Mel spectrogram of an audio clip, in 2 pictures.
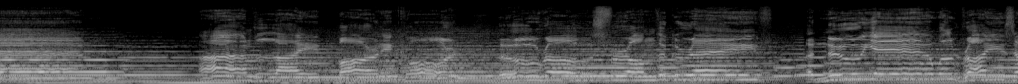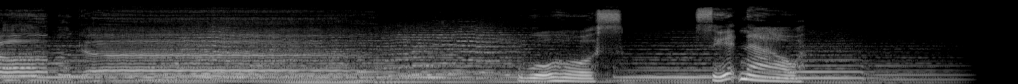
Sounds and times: Music: 0.0s - 20.0s
Speech: 15.4s - 16.4s, 17.2s - 18.2s.

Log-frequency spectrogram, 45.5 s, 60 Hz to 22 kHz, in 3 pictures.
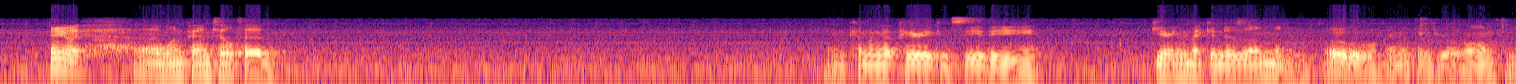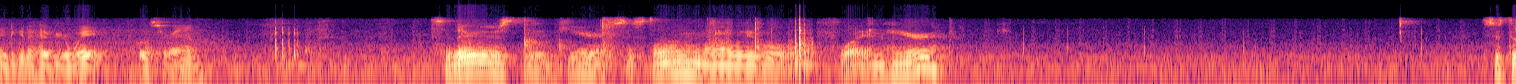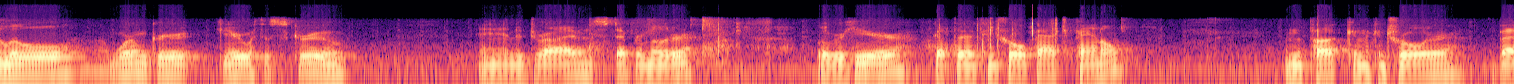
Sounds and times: Speech: 0.5s - 2.9s, 8.2s - 10.4s, 11.5s - 17.3s, 19.5s - 24.7s, 30.0s - 33.9s, 35.1s - 37.6s, 38.5s - 41.7s, 43.2s - 45.4s.

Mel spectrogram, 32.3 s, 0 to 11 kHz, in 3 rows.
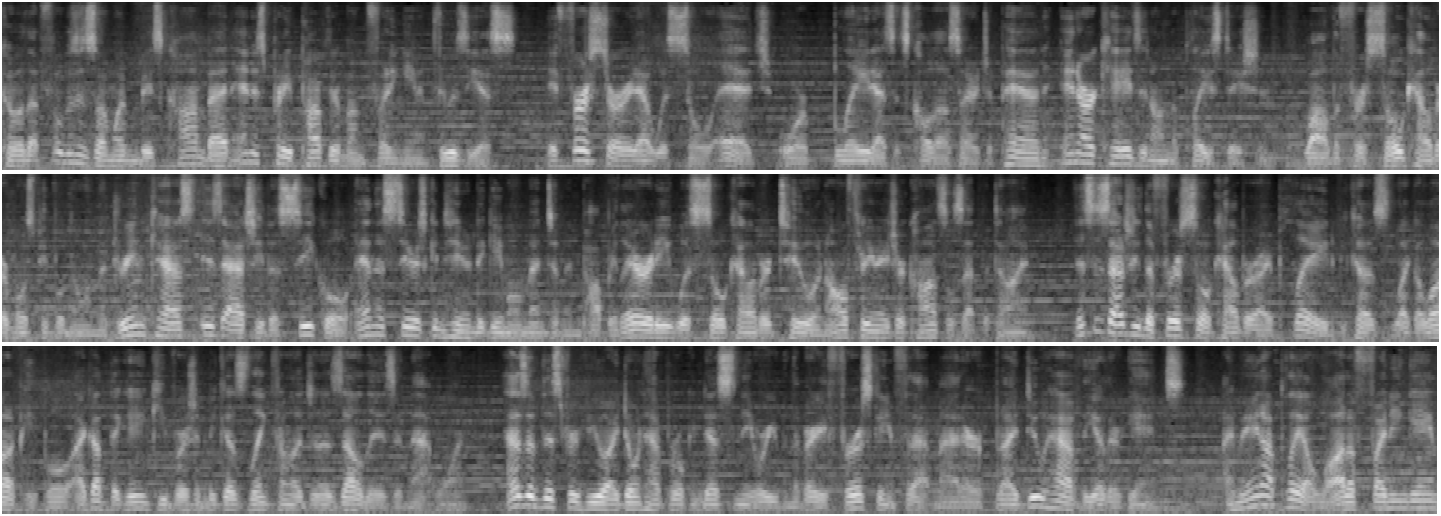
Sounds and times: Music: 0.0s - 32.3s
Speech: 0.0s - 32.3s.

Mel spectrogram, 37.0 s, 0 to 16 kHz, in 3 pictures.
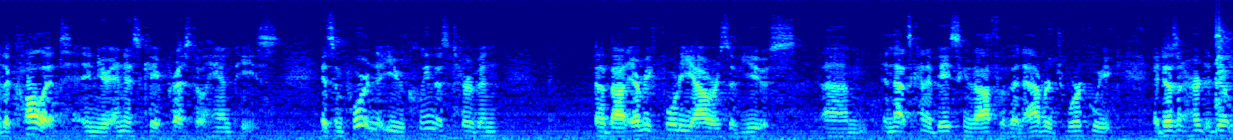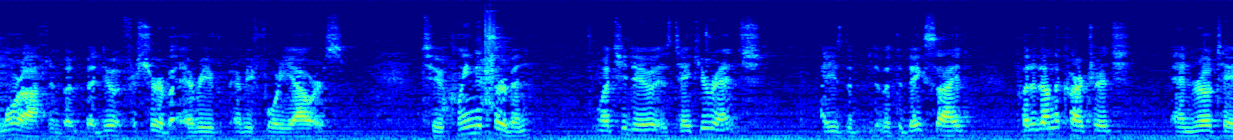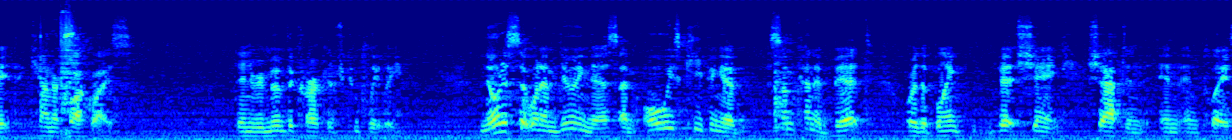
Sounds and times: Speech: 0.0s - 5.0s, 5.9s - 15.8s, 16.6s - 26.0s, 27.0s - 28.8s, 29.5s - 36.9s.

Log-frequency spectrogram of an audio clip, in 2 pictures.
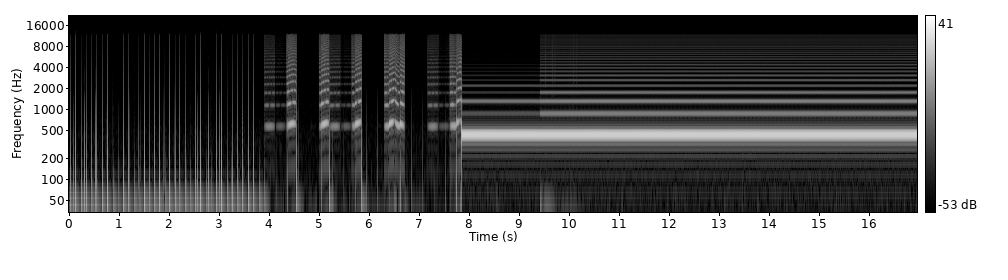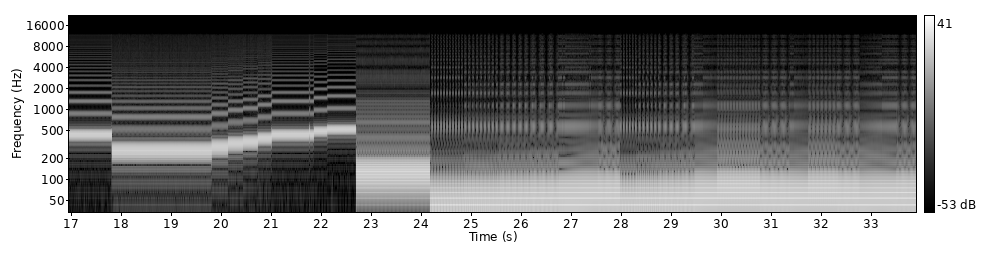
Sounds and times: Inside, small room: 0.0s - 33.9s.

